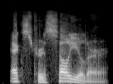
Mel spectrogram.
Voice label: "extracellular", American

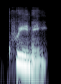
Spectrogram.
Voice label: "queenie", Indian

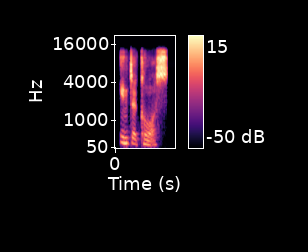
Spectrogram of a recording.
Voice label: "intercourse", Indian

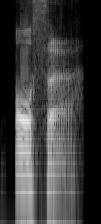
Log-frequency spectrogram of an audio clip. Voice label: "author", British

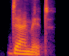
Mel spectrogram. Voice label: "dammit", Indian

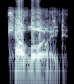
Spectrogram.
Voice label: "keloid", American

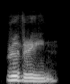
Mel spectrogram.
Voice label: "riverine", Indian

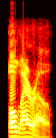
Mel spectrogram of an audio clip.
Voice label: "bolero", American

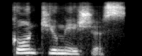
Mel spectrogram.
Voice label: "contumacious", Indian

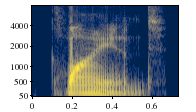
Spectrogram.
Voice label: "client", American

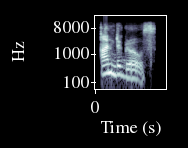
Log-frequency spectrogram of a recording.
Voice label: "undergrowth", Indian

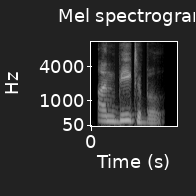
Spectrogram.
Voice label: "unbeatable", Indian

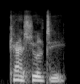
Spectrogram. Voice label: "casualty", Indian

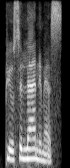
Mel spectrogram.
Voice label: "pusillanimous", Indian; Dictionary

